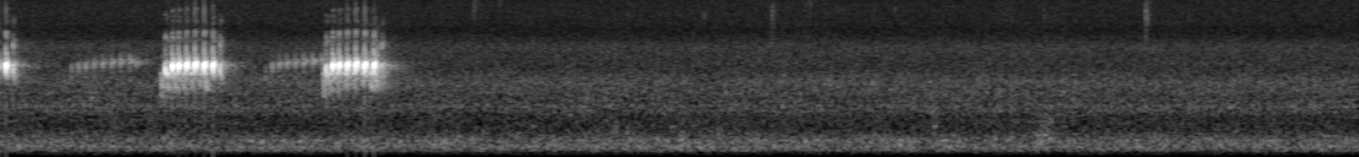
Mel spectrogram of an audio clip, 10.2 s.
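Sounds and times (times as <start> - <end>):
Schlegel's green tree frog clicking rattle: 0.0 - 3.0.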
